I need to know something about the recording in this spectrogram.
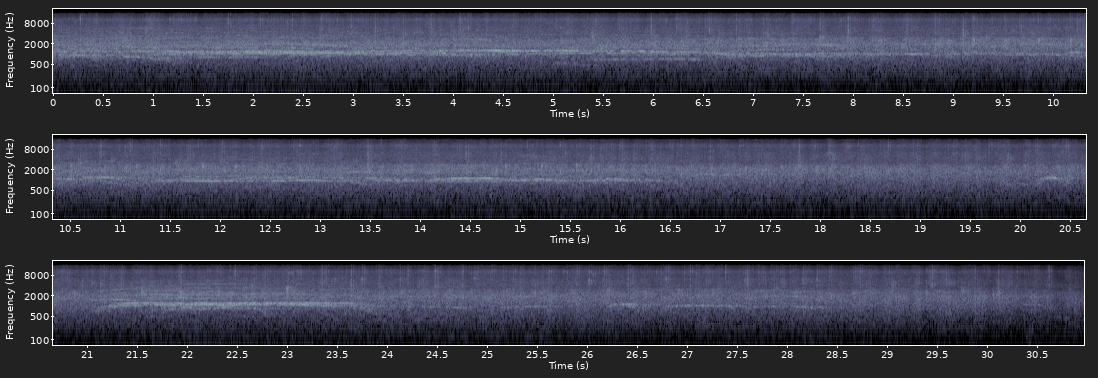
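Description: Audience applauding steadily for a long stretch, with a few whoops of cheering rising above the clapping and a brief swell about two-thirds of the way through.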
